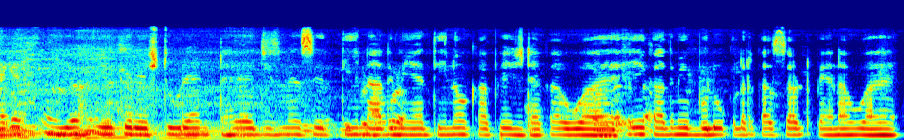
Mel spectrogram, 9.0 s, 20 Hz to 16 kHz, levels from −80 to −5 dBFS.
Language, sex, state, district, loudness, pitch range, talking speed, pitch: Hindi, male, Jharkhand, Deoghar, -16 LUFS, 160-175 Hz, 160 wpm, 165 Hz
